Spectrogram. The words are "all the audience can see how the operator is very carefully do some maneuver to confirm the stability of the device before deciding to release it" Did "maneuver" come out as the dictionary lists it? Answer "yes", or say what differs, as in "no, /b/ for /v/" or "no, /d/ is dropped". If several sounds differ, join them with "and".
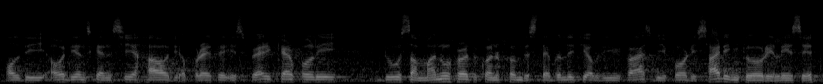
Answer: no, /f/ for /v/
